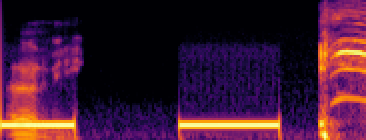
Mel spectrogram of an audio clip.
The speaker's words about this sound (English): It's busy. No, it said the line was busy.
